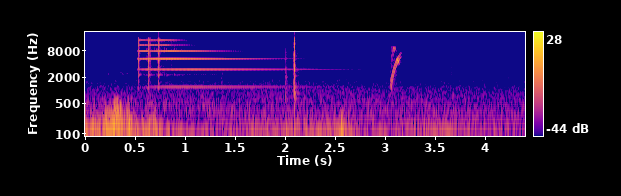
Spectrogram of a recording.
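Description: A bright bell ding, the notification-bell sound effect of a subscribe-button animation, struck about half a second in and ringing out over about two seconds. A sharp click follows at about two seconds, then a short rising chirp about three seconds in.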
